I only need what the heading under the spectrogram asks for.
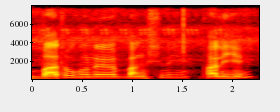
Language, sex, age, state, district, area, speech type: Bodo, male, 45-60, Assam, Kokrajhar, urban, spontaneous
